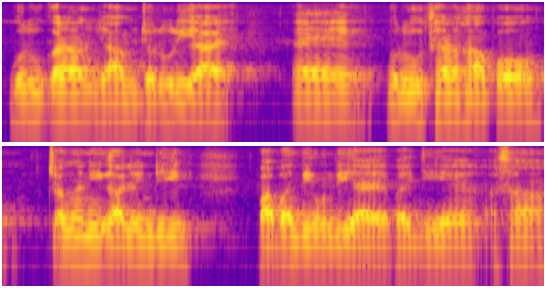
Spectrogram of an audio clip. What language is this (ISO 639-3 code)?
snd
